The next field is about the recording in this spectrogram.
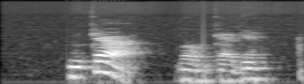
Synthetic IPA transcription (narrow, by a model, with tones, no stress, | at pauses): ŋ̩˨ka˦a˨ | bɔ˨ŋ̩˨ka˨ɡe˦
